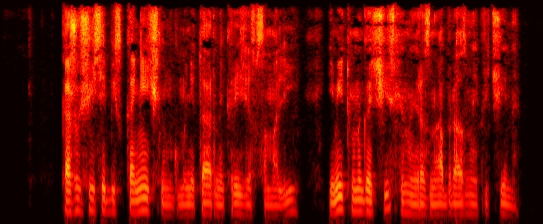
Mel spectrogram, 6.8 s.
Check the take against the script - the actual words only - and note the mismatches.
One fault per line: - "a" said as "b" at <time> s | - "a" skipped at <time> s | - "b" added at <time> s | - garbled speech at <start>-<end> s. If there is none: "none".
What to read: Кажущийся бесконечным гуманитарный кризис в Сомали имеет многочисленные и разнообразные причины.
none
